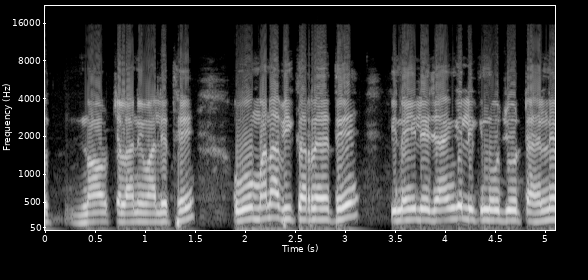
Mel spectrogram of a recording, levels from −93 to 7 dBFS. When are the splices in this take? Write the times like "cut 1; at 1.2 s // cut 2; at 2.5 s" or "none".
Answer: none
